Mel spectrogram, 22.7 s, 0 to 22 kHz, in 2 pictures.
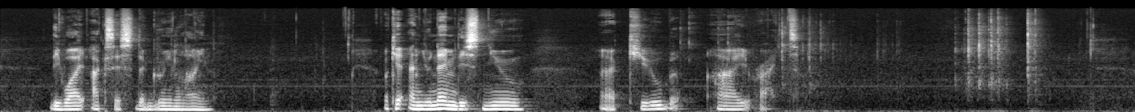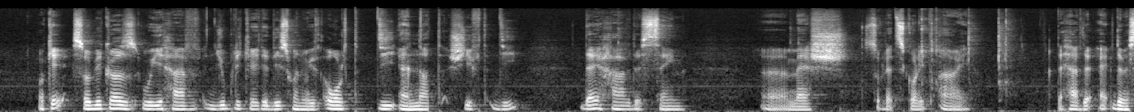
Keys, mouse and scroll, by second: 7.9-12.1 drag, 7.9 BackSpace.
